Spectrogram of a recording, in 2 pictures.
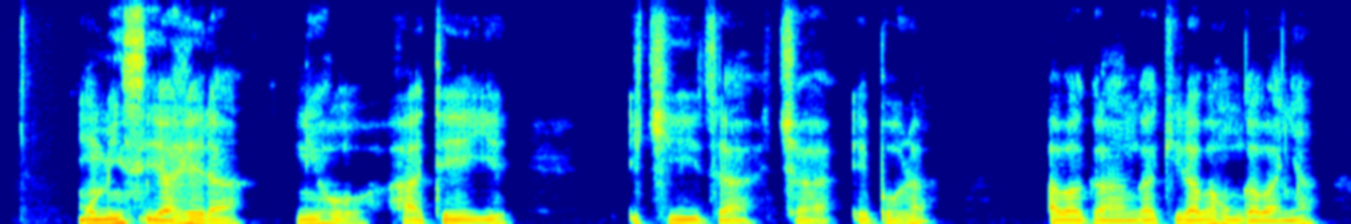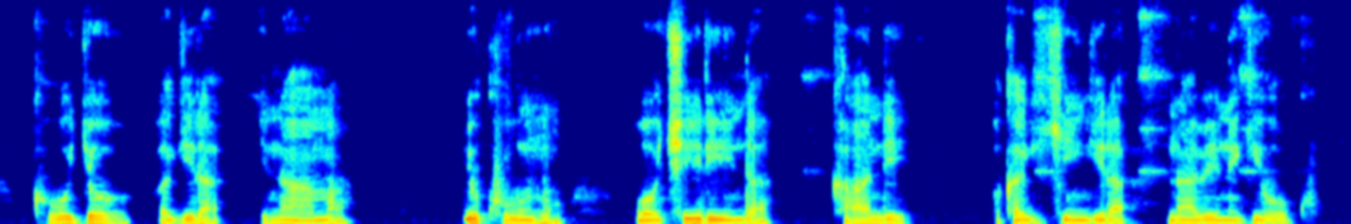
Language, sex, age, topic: Rundi, male, 18-24, education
